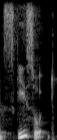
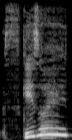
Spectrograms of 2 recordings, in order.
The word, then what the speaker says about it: schizoid: throughout school, I heard schizoid. So schizoid doesn't have a T in it. I'm German, but I'm not that German.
